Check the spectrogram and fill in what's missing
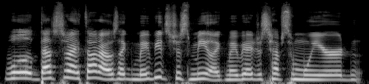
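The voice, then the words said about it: Monotone voice, slight southern accent. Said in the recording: “I never knew I was monotone. I never knew I had, like, a weird voice. I never knew I had a southern accent”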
